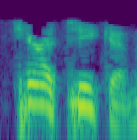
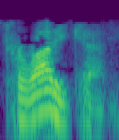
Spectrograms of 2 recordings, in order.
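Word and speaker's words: Karateka: talked about games in history is the famous kertia as I called it although I understand the proper pronunciation is karatica since I've called it karatica since the beginning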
